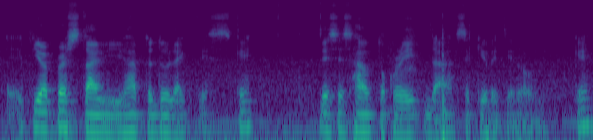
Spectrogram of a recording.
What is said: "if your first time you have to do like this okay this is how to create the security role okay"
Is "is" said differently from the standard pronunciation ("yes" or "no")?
yes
